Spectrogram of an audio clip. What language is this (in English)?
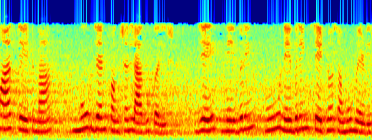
Gujarati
